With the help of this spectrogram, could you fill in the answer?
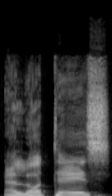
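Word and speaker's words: elotes: I don't think I'm pronouncing this correctly. Elotees is what it's called.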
